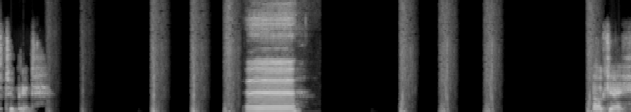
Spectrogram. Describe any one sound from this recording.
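Blocks are placed one after another with short soft thuds.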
